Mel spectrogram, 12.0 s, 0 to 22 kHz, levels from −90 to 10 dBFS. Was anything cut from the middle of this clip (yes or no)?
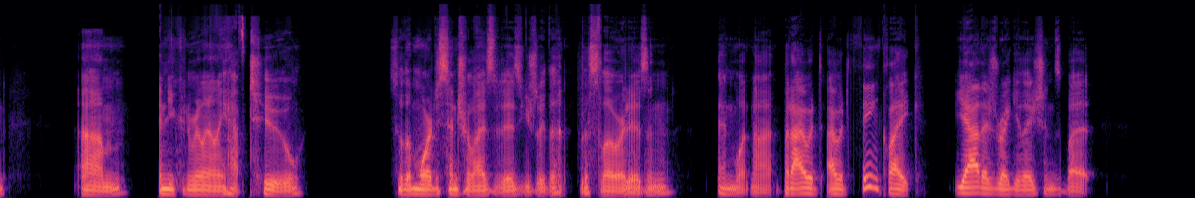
no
